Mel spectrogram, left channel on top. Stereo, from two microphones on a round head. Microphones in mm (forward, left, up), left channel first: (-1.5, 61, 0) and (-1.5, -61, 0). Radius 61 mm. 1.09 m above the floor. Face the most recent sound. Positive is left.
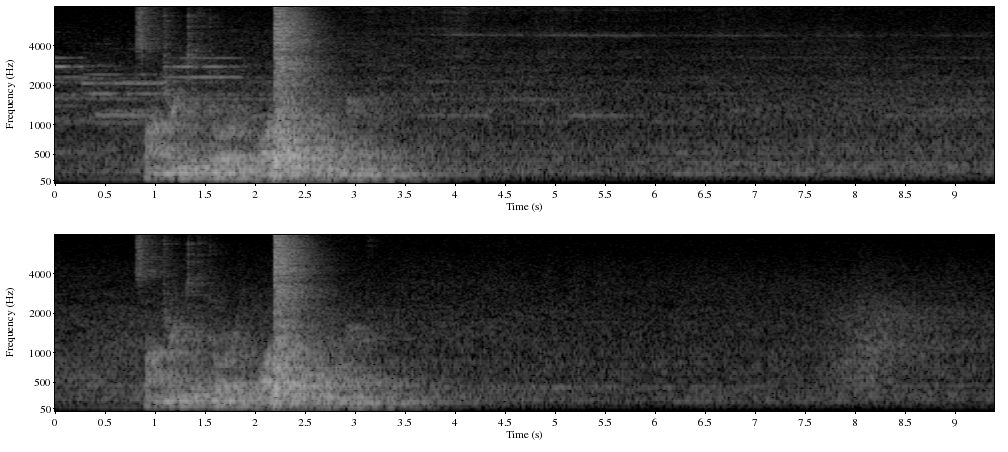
turn(degrees=-20)  # may be behind; listen again after turning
